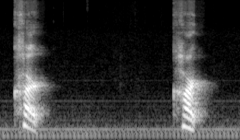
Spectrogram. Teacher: so it's going to the r car and then stopping with that t the tongue is going up to the roof of the mouth car the r is here with the tongue in the middle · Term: stop t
